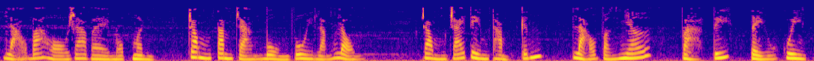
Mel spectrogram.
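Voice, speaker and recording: A woman narrating a dramatic folk tale in an expressive, dramatic way. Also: medium pitch, slow, breathy edge. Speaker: storyteller. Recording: slightly muffled with faint hiss.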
